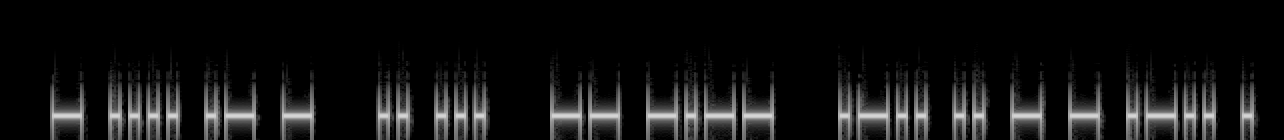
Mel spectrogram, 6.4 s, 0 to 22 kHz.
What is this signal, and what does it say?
Morse code, heard as a keyed tone, about 25 wpm, 700 Hz. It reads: THAT IS MY LITTLE
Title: Sentences from Top 1500 Words 25wpm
